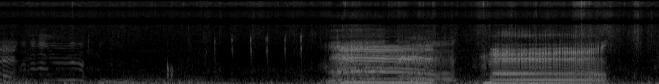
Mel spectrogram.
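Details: Goats and sheep at pasture in autumn: two loud, drawn-out, quavering bleats of about a second each near the end, preceded by softer calls and clicks, over steady outdoor background noise.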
